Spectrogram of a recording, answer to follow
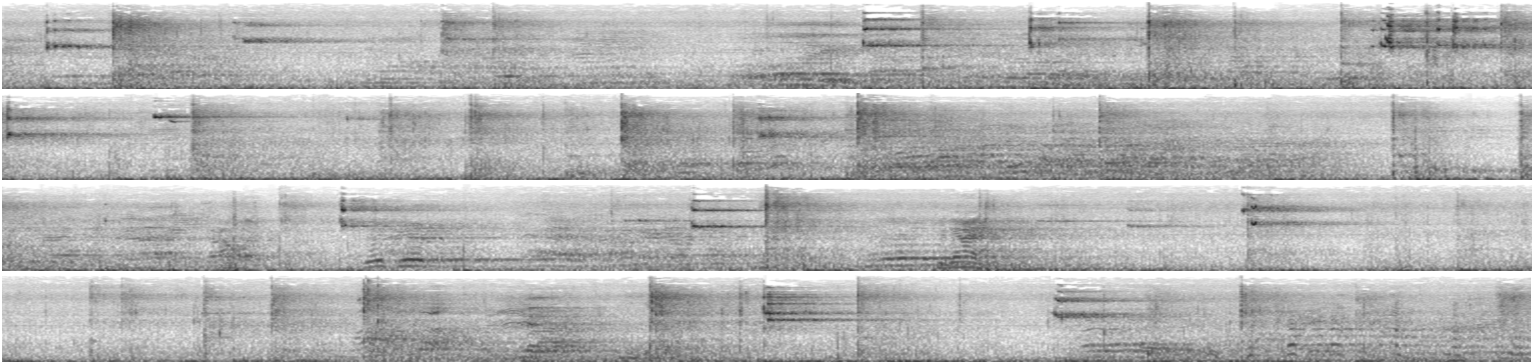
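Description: Badminton in a large gym hall: rackets striking the shuttlecock and footfalls on the wooden court give short sharp knocks, and sneakers give brief high squeaks throughout. People's voices carry in the echoing hall over a steady low rumble.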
